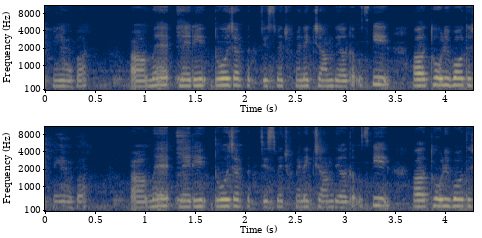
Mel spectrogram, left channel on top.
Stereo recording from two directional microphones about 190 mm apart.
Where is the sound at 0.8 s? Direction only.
15° left (ahead or behind).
